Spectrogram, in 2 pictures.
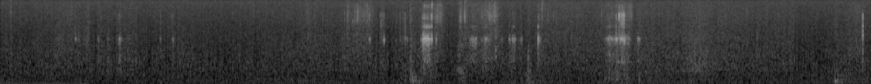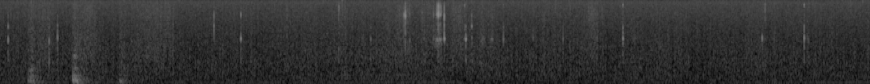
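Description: Paintbrush stroking and dabbing liquid waterproofing membrane onto a cement-board wall around a shower valve: faint, with a few soft scratchy brush strokes, the loudest about three and four and a half seconds in.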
